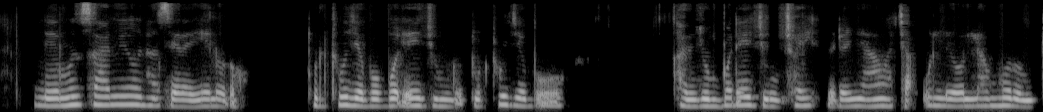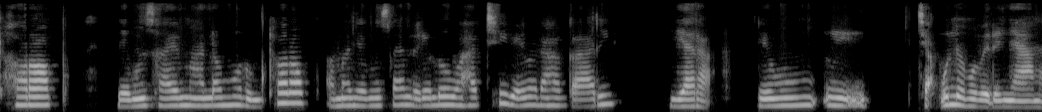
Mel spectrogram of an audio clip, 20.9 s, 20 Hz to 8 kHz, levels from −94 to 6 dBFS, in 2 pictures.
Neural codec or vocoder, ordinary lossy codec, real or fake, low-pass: codec, 16 kHz, 4 kbps, X-Codec, HuBERT features, trained on balanced general audio; AAC, 32 kbps; fake; 7.2 kHz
